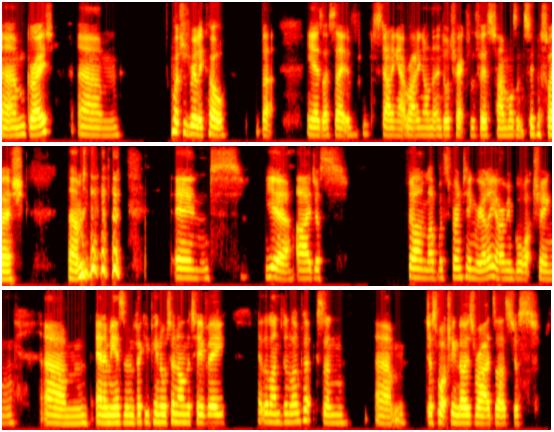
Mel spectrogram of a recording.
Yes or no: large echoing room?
no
